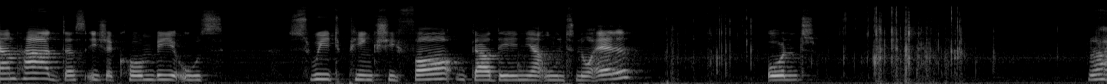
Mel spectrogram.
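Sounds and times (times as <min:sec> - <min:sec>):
plastic container crinkling: 0:05.5 - 0:10.2.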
